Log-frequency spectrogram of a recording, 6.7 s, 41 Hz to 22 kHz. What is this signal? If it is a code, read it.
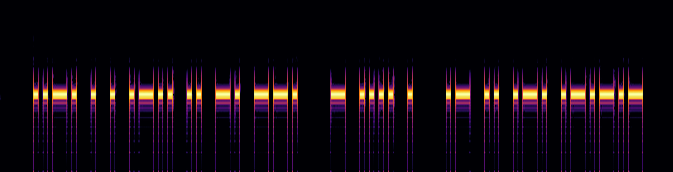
Morse code, heard as a keyed tone, about 25 wpm, 700 Hz. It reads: FEELING THE AIR.
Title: A Sound Of Thunder 25wpm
